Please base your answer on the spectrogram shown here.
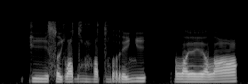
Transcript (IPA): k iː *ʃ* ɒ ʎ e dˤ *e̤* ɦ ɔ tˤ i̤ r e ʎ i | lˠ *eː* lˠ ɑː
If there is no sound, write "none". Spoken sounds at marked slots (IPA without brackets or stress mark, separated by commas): s, e̤, eː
